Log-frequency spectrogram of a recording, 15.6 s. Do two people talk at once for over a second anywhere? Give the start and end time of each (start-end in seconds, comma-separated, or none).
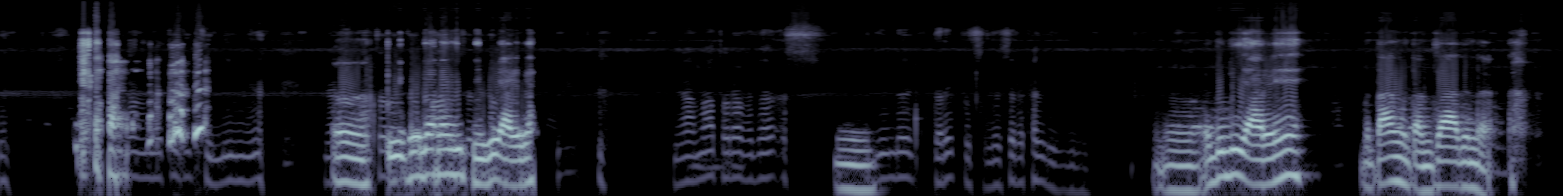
3.2-5.1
